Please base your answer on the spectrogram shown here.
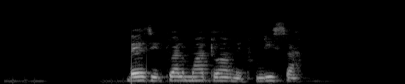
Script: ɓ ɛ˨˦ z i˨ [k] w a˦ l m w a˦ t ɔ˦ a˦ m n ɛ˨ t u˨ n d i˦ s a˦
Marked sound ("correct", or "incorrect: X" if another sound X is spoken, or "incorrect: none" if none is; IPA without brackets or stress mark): incorrect: t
